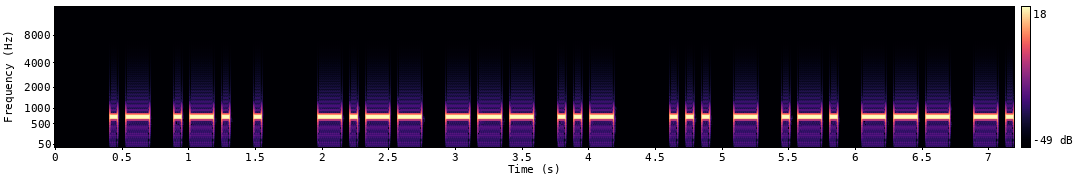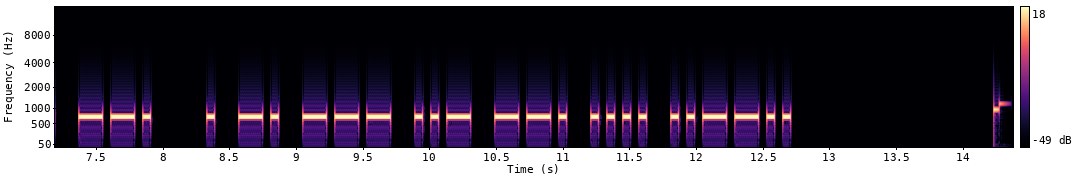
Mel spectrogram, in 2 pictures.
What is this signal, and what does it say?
Morse code, heard as a keyed tone, about 21 wpm, 700 Hz. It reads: ARE YOU STRONG ENOUGH?
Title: Sentences from Top 1000 Words - Review Part 3 - 20wpm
